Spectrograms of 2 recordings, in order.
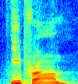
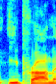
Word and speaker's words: EEPROM: So some people say double EEPROM, but I like to say EEPROM and EPROM, just to save time, I guess.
